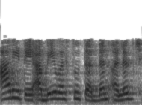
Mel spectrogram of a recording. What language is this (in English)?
Gujarati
